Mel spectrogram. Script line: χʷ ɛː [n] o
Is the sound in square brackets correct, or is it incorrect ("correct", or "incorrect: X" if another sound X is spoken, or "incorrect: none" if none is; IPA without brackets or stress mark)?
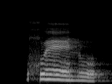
correct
